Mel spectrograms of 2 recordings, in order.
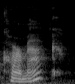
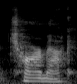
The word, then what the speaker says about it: Charmak: my name is Carmack or I've been pronouncing a charm AK cuz it's spelled with a CH and I am a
